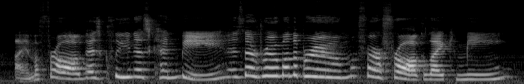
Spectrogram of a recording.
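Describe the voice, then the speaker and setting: A woman uses a put-on character voice. It sits extremely high in pitch and moves at a moderate pace. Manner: polite.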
